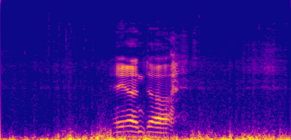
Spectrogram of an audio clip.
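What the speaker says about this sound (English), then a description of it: "I know it's a windy day and I can't do a lot of filming" Heavy wind buffets the microphone in a constant low roar throughout, with a voice briefly speaking over it.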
